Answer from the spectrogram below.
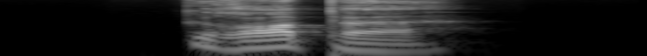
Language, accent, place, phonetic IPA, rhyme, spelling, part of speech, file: German, Germany, Berlin, [ˈɡʁɔpə], -ɔpə, Groppe, noun, De-Groppe.ogg
- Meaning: sculpin, European bullhead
